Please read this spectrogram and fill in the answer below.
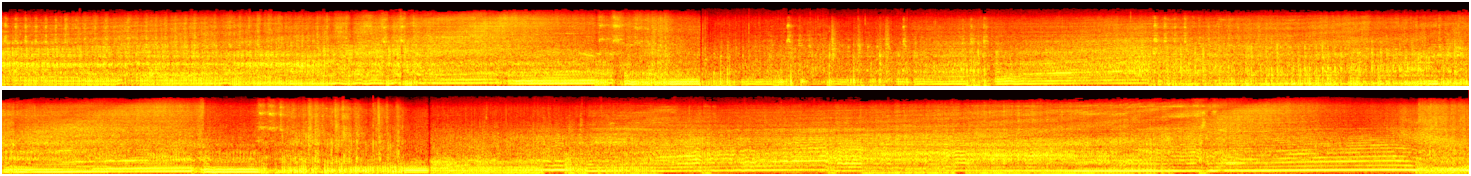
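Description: Rally cars, among them Ford Fiestas, passing at full speed on a wet tarmac stage one after another. Their engines rev up through the gears and drop at each shift or lift, over the hiss of tyres on the wet road.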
